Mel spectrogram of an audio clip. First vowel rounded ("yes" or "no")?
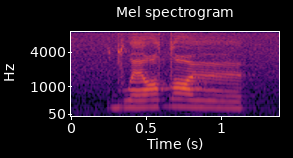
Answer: no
